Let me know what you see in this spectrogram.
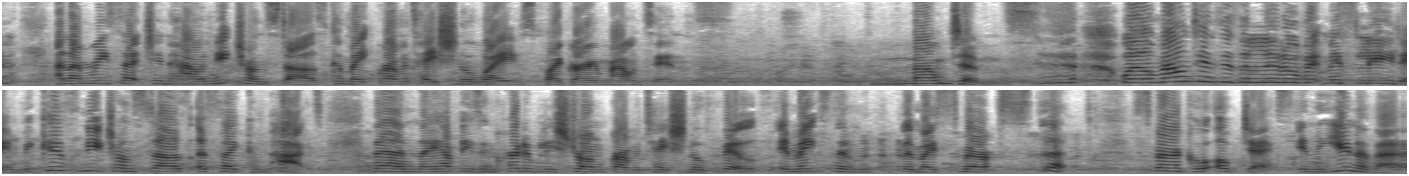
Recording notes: interviews from IAU 50 Years of Pulsars conference in September 2017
